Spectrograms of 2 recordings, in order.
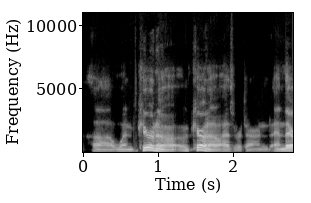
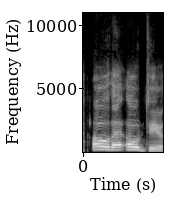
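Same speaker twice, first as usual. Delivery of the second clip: higher-pitched mock mom voice; disapproving mom; 9 semitones higher, 4 dB louder than usual. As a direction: play a lightly voiced, fretting mother. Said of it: "His mom is just like".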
